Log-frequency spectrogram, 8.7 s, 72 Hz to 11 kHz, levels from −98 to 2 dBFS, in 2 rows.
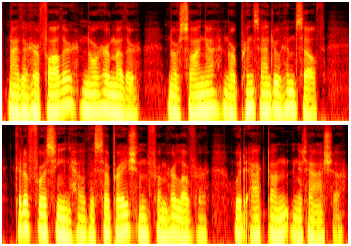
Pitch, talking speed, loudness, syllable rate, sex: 110 Hz, 175 wpm, -16 LUFS, 5.4 syllables/s, male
